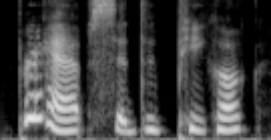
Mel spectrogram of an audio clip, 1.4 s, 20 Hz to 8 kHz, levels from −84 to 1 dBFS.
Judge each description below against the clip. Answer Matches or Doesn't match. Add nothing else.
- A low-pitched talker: Doesn't match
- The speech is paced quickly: Doesn't match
